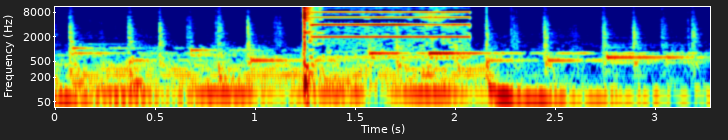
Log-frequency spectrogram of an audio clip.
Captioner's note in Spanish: sonido: piiiii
